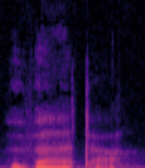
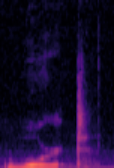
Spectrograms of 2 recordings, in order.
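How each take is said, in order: First: It is said with British vowels and R. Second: It is said with an American accent. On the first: "with the German W, V, V, and then all of the vowels in there are British" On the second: "say that in an American accent"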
